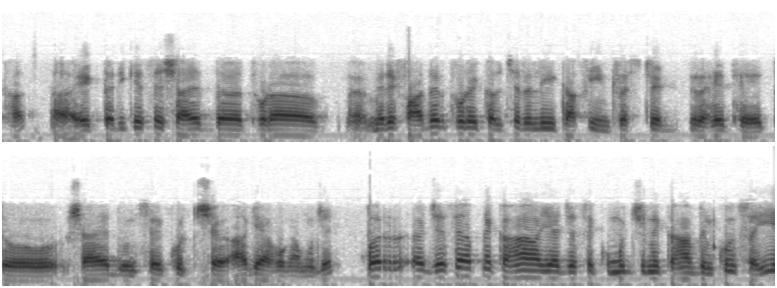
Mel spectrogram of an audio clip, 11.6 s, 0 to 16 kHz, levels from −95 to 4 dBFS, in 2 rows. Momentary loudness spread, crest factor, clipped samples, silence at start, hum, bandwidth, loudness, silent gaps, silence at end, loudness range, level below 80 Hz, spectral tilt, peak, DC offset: 6 LU; 16 dB; under 0.1%; 0 s; none; 7.2 kHz; -20 LUFS; none; 0 s; 1 LU; -56 dBFS; -5.5 dB/octave; -4 dBFS; under 0.1%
